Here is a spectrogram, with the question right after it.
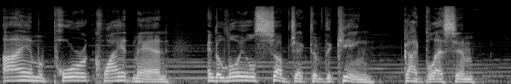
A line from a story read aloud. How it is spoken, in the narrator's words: cried Rip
